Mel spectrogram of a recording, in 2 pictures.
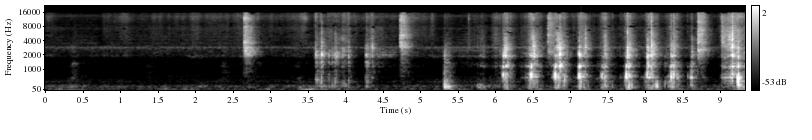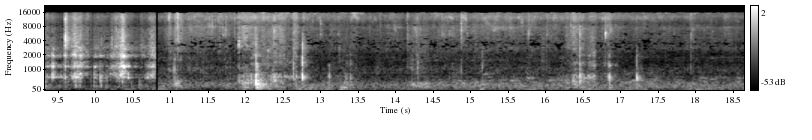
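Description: Green plantain slices being tossed by hand in a wooden bowl, a run of quick rhythmic strokes about three a second. About halfway through they give way to hot oil sizzling steadily as the slices fry, with a few light clicks of a utensil.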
